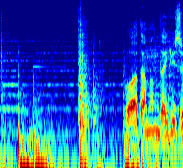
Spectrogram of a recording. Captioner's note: door Knocking sound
